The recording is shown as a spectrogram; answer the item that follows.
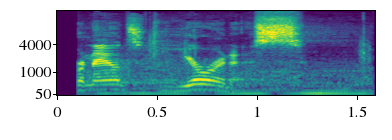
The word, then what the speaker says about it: Uranus: It's me, Uranus. And no, it's not pronounced Uranus. Many planets confuse the pronunciation.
